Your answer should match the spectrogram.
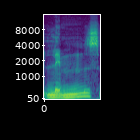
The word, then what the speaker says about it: limbs: let's say with elongated limbs limbs are arms and legs right there's a B in the word limbs but the the B is silent like in climb okay and comb uh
